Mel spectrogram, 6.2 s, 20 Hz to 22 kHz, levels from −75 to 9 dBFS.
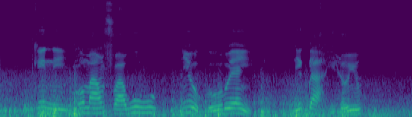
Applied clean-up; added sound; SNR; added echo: none; Thunder; 1 dB; none.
